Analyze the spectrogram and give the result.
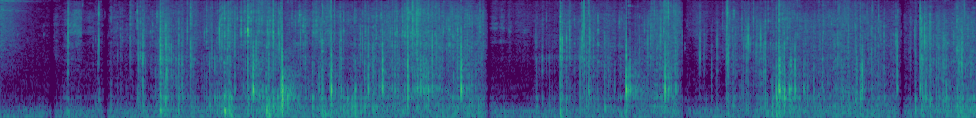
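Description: Fingertips squeeze and crumble broken pieces of soft, plain white gym chalk blocks (magnesium carbonate), solid and crumbly, into powder while holding them over a pile of chalk chunks and powder. Dry, brittle crackles and sharp little snaps come in dense bursts separated by brief quiet gaps, with a bright, crisp top end. The pieces break down steadily into fine powder.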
